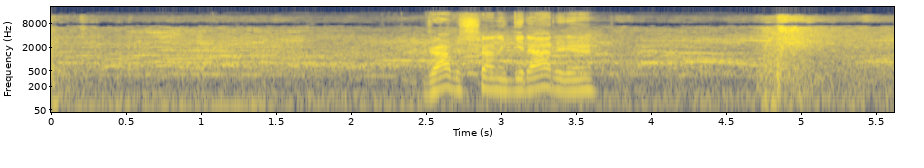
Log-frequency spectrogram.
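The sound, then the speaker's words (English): A noisy outdoor crowd with scattered dull thumps and bangs as people knock on a Tesla sedan in the 200 block of North Lower Columbus Drive, while a man speaks over the din and a warbling vocal tone rises briefly. “And they're just knocking on it, knocking on the Tesla right there.”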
